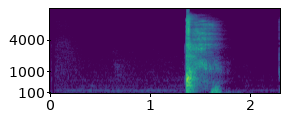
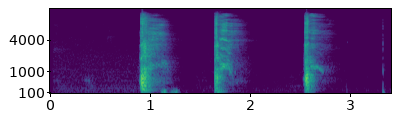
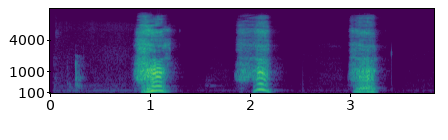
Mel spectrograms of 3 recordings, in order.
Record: {"cough_length": "2.3 s", "cough_amplitude": 32768, "cough_signal_mean_std_ratio": 0.18, "three_cough_length": "3.4 s", "three_cough_amplitude": 31567, "three_cough_signal_mean_std_ratio": 0.23, "exhalation_length": "3.8 s", "exhalation_amplitude": 27628, "exhalation_signal_mean_std_ratio": 0.31, "survey_phase": "beta (2021-08-13 to 2022-03-07)", "age": "45-64", "gender": "Female", "wearing_mask": "No", "symptom_none": true, "smoker_status": "Never smoked", "respiratory_condition_asthma": false, "respiratory_condition_other": false, "recruitment_source": "REACT", "submission_delay": "3 days", "covid_test_result": "Negative", "covid_test_method": "RT-qPCR", "influenza_a_test_result": "Negative", "influenza_b_test_result": "Negative"}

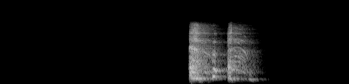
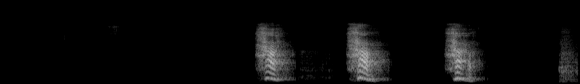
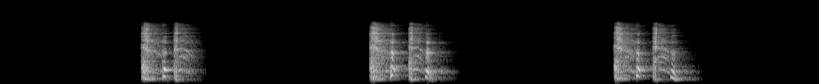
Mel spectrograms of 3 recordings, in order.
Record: {"cough_length": "3.5 s", "cough_amplitude": 27982, "cough_signal_mean_std_ratio": 0.27, "exhalation_length": "5.8 s", "exhalation_amplitude": 17383, "exhalation_signal_mean_std_ratio": 0.26, "three_cough_length": "8.2 s", "three_cough_amplitude": 29453, "three_cough_signal_mean_std_ratio": 0.33, "survey_phase": "beta (2021-08-13 to 2022-03-07)", "age": "45-64", "gender": "Female", "wearing_mask": "No", "symptom_none": true, "smoker_status": "Never smoked", "respiratory_condition_asthma": false, "respiratory_condition_other": false, "recruitment_source": "REACT", "submission_delay": "1 day", "covid_test_result": "Negative", "covid_test_method": "RT-qPCR"}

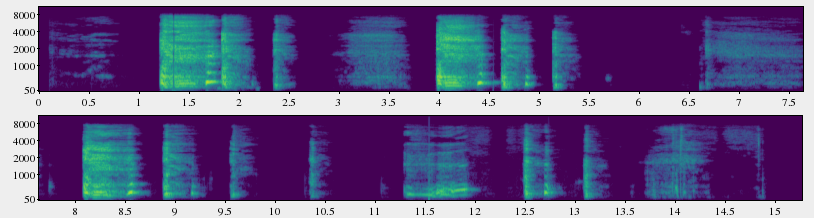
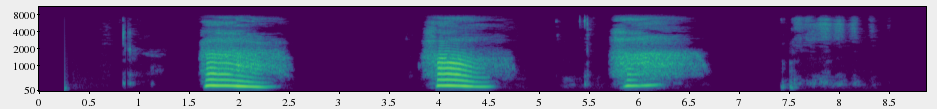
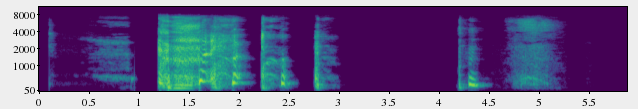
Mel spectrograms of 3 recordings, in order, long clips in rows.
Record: {"three_cough_length": "15.3 s", "three_cough_amplitude": 28861, "three_cough_signal_mean_std_ratio": 0.31, "exhalation_length": "8.9 s", "exhalation_amplitude": 20861, "exhalation_signal_mean_std_ratio": 0.35, "cough_length": "5.9 s", "cough_amplitude": 32768, "cough_signal_mean_std_ratio": 0.35, "survey_phase": "beta (2021-08-13 to 2022-03-07)", "age": "18-44", "gender": "Female", "wearing_mask": "No", "symptom_cough_any": true, "symptom_new_continuous_cough": true, "symptom_runny_or_blocked_nose": true, "symptom_sore_throat": true, "symptom_fatigue": true, "symptom_other": true, "symptom_onset": "3 days", "smoker_status": "Never smoked", "respiratory_condition_asthma": false, "respiratory_condition_other": false, "recruitment_source": "Test and Trace", "submission_delay": "1 day", "covid_test_result": "Positive", "covid_test_method": "RT-qPCR", "covid_ct_value": 32.6, "covid_ct_gene": "ORF1ab gene"}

